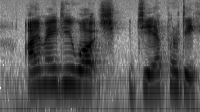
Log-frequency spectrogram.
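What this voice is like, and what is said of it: Mediocre put-on Scottish accent. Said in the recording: “I said it in the Scottish accent. Um, not because I have a good Scottish accent”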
